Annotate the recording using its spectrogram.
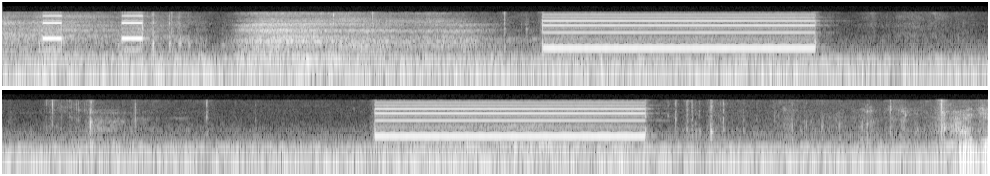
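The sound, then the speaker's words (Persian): A few quick keypad beeps, then a steady telephone ringing tone sounds twice in long, evenly spaced bursts with quiet gaps between them, over faint background hiss. “میخوام یه تلفن بزنم.”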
